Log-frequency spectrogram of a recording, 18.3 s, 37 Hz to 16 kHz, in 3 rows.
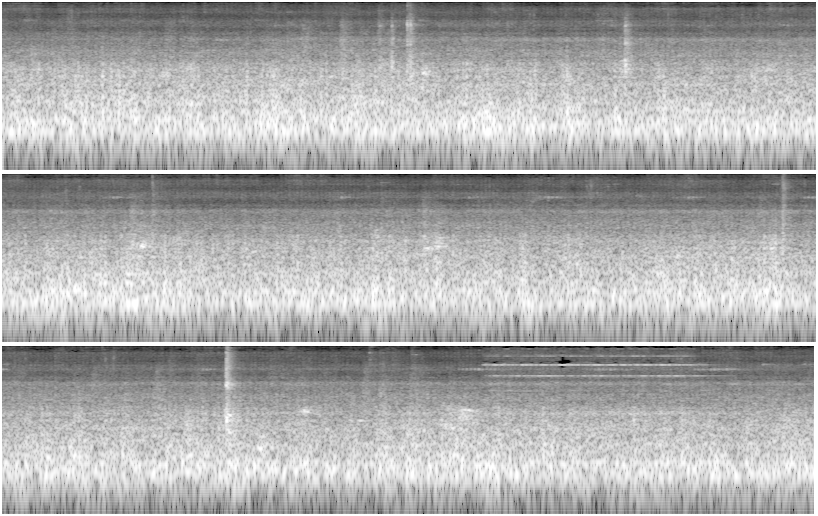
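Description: Kashima Rinkai Railway 6000-series diesel railcar running along the line, heard from inside the cabin: a steady rumble from engine and wheels, with scattered sharp clicks, the loudest about 14 s in, and a faint high squeal near the end.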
